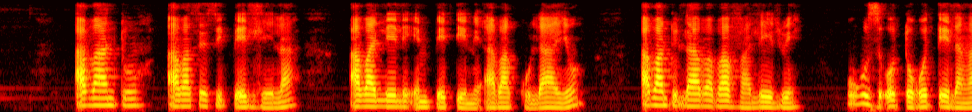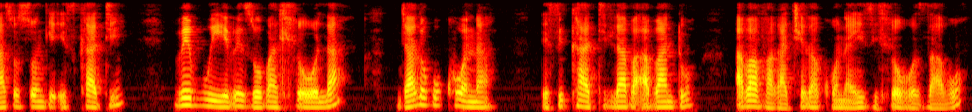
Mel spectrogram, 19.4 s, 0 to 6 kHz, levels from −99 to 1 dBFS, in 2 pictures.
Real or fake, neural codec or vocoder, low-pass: real; none; 5.4 kHz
